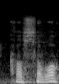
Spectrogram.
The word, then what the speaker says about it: Kosovo: of community of Serbia Kosovo kosova to take both pronunciations and Albania so we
